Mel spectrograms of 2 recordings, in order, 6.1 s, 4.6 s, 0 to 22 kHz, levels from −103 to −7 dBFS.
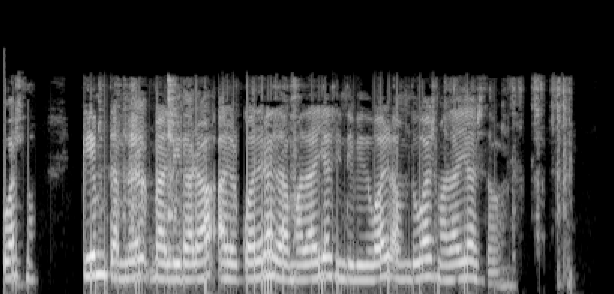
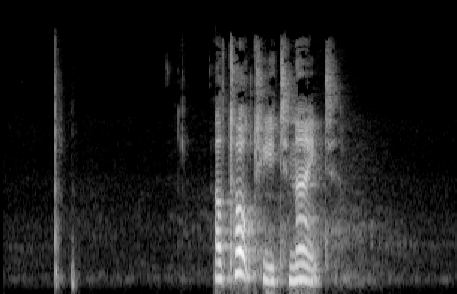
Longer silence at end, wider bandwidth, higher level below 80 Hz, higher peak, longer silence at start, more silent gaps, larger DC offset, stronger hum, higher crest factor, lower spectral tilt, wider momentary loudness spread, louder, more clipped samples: second, 0.45 s vs 1.25 s; second, 8 kHz vs 13 kHz; first, -54 dBFS vs -68 dBFS; about the same, -4 dBFS vs -4 dBFS; second, 0.05 s vs 2.15 s; first, 0.74-0.82 s vs none; neither; neither; second, 18 dB vs 24 dB; about the same, -4 dB/octave vs -5 dB/octave; second, 18 LU vs 26 LU; about the same, -21 LUFS vs -22 LUFS; neither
